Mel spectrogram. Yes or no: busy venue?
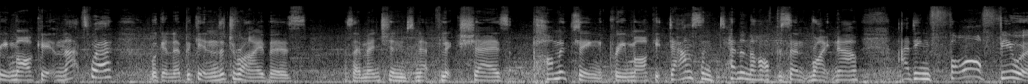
yes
